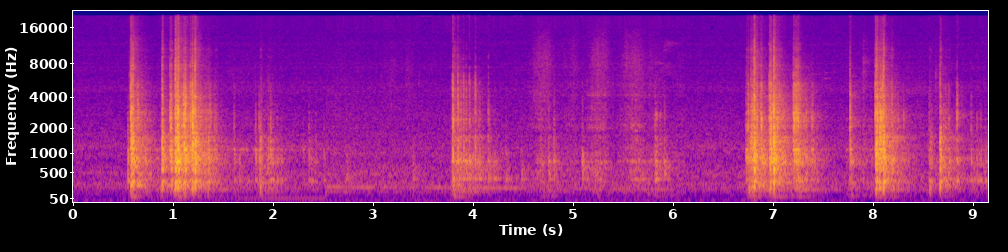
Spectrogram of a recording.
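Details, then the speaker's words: Logitech G923 wheel, force feedback from driving into rocks in BeamNG Drive, wireless mic on the cable: sharp bursts of hard plastic clacks and clunks from the gear drive. "This works a charm for shocking and jarring the G923 into making that horrible clacking noise it and its predecessors are well known for."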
